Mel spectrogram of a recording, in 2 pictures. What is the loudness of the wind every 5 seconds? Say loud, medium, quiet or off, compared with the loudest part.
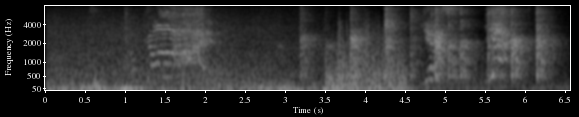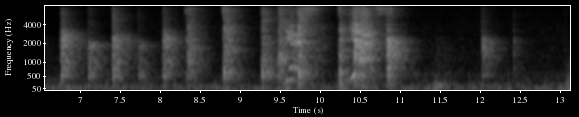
loud, quiet, quiet.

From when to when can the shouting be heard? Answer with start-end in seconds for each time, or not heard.
1.1-2.1, 4.7-5.8, 9.5-10.9.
